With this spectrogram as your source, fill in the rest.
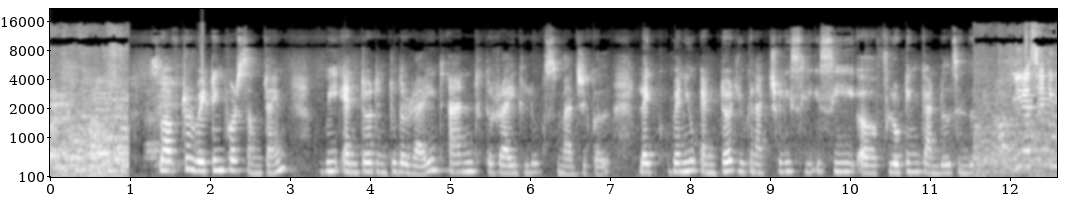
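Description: A young woman talks calmly and closely into a microphone.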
